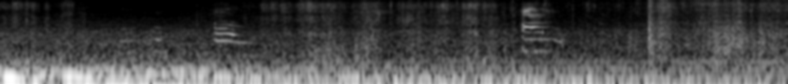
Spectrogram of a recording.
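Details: Gray stray cat in a city, dancing on a car while waiting for petting and attention, gives two short, falling meows about three seconds apart over a steady low rumble and faint background music.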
